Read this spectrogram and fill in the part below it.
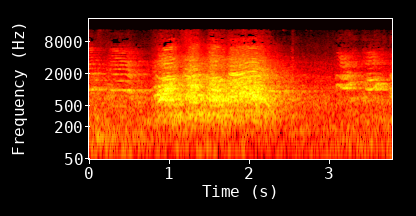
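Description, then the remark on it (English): A large rally crowd in Hong Kong shouts for independence in unison, a loud, sustained chant rising sharply and holding for a couple of seconds, then fading before a second burst of massed voices begins. “It's people shouting for independence.”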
